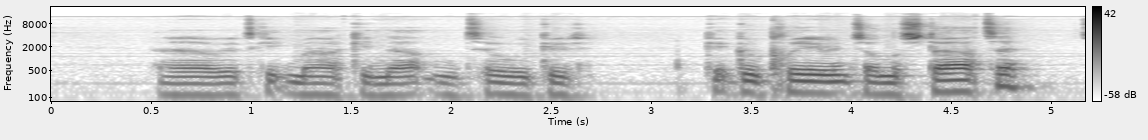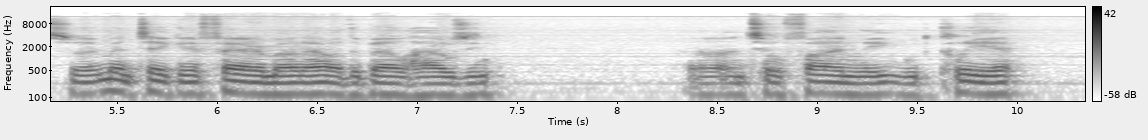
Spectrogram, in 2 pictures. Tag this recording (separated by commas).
Speech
